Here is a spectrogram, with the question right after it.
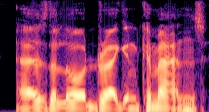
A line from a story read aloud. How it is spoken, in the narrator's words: in that same dry tone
